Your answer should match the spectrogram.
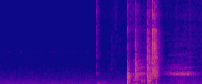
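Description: Small metal tools clinking and clattering as fly-tying scissors are handled: one click about two seconds in, then a quick cluster of sharp metallic knocks, with a steady low hum underneath.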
